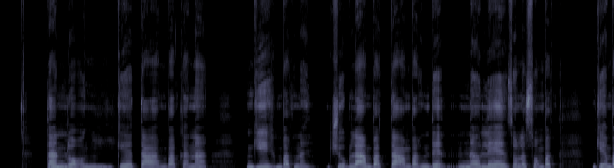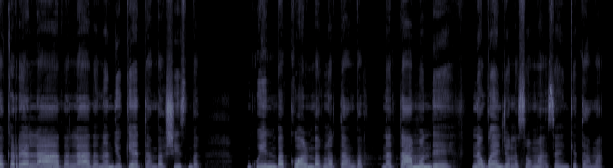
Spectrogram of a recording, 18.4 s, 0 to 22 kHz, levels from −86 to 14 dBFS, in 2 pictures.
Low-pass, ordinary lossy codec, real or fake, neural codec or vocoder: none; none; fake; vocoder, 48 kHz, 128 mel bands, Vocos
